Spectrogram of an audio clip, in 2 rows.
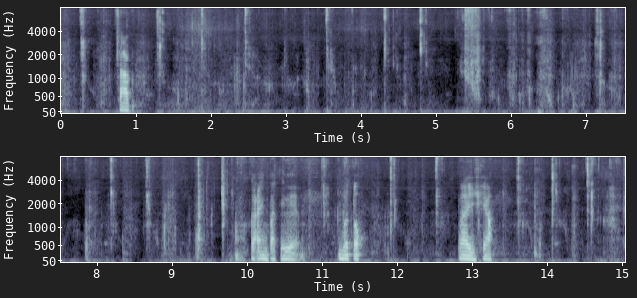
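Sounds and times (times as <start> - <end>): person chewing crispy fish: 0.0 - 15.0.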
